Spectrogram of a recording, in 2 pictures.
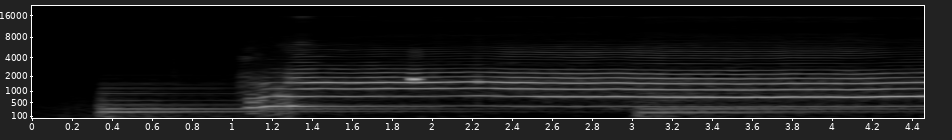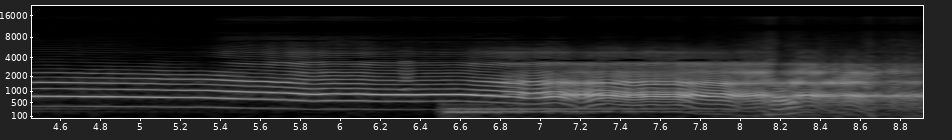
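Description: An older man wails loudly in a long, drawn-out cry.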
